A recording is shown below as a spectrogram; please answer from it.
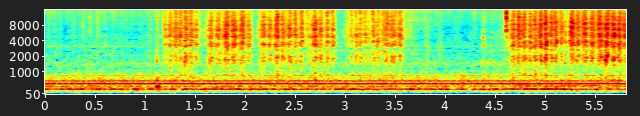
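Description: A small handheld brush scrubs a soapy, brown and beige thick-pile patterned synthetic shag rug lying on a tile floor, with one hand holding the rug. Rapid, bristly rubbing strokes come in bursts of bright, hissing scrape over a steady low hum.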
